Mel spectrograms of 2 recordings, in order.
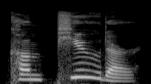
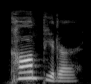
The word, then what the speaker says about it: computer: Take the word computer as an example. It has three syllables and the stress is on the second one. computer If we put the stress on the first or third syllable, the word sounds completely different.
